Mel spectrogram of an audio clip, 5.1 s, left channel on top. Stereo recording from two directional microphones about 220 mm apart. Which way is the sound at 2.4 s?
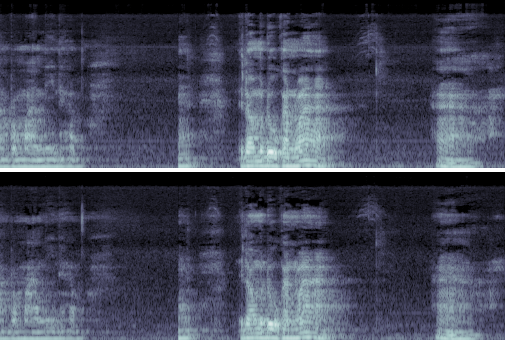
Centre (ahead or behind).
